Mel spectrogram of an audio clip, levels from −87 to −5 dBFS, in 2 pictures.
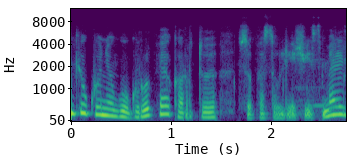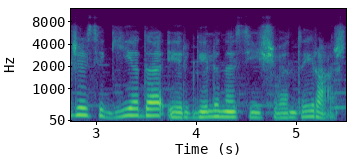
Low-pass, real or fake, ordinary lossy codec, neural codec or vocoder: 7.2 kHz; real; Opus, 16 kbps; none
